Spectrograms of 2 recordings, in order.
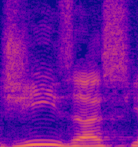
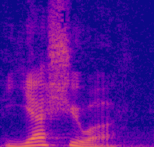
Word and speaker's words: Yeshua: Um, uh, Jesus' name in Hebrew uh, if you lived in, you know, Israel 2,000 years ago and you said Jesus, you know, no one would yes. say it like that phonetically. Uh, they would have pronounced it Yeshua.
